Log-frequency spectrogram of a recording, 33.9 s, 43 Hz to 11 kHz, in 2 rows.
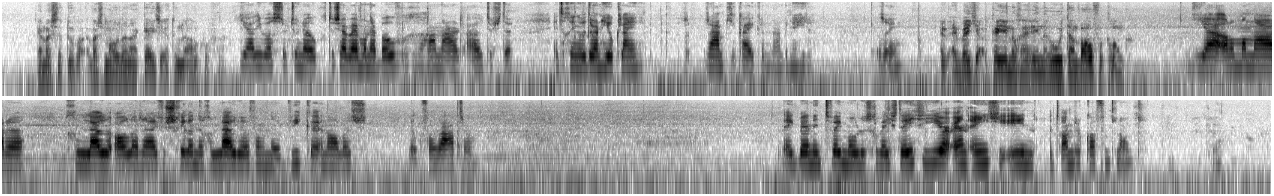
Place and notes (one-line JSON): {"title": "Celina is al eens in de molen geweest", "date": "2011-09-10 15:26:00", "description": "Celina vertelt over de molen en geluiden bij haar school", "latitude": "52.16", "longitude": "4.45", "timezone": "Europe/Amsterdam"}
